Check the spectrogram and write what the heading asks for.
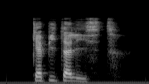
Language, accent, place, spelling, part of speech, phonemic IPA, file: French, France, Lyon, capitaliste, noun / adjective, /ka.pi.ta.list/, LL-Q150 (fra)-capitaliste.wav
- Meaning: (noun) capitalist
